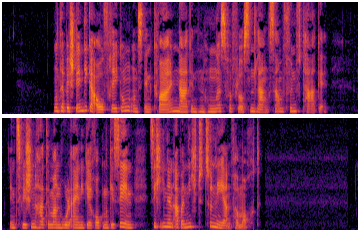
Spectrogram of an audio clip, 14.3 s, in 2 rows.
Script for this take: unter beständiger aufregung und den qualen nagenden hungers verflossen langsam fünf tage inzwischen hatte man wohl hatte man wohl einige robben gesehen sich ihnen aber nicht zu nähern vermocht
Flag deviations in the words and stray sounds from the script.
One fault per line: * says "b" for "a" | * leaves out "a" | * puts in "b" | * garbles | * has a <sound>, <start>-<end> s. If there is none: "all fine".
* leaves out "hatte man wohl"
